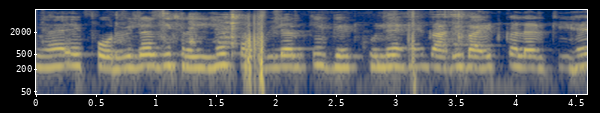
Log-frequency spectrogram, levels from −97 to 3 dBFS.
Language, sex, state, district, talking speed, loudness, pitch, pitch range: Hindi, female, Chhattisgarh, Rajnandgaon, 210 wpm, -21 LUFS, 235 Hz, 225-245 Hz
